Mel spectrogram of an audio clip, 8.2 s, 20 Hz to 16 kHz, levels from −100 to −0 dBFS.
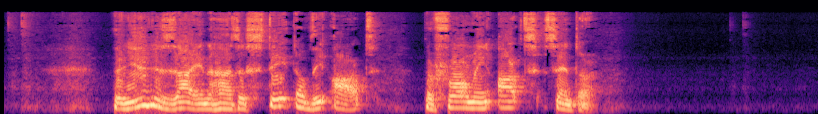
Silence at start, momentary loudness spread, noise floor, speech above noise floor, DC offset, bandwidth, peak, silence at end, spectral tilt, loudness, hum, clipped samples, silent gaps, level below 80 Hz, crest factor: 0.2 s; 10 LU; -68 dBFS; 57 dB; under 0.1%; 11.5 kHz; 0 dBFS; 2.25 s; -3.5 dB/octave; -12 LUFS; none; under 0.1%; none; -54 dBFS; 14 dB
